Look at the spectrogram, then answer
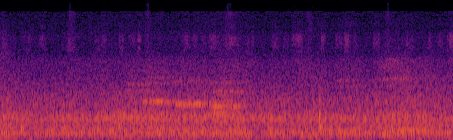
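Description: Faint, continuous scratching of a pen or marker on a board as a chemistry lesson is being written out, quiet and steady against a low room hum.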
